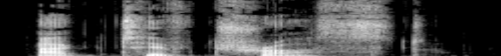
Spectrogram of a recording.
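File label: "active trust", English, British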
